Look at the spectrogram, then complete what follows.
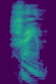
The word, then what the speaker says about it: Chaim: Chaim Weitzman's first name and mine is pronounced Chaim, with a sort of throat-clearing sound at the beginning.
